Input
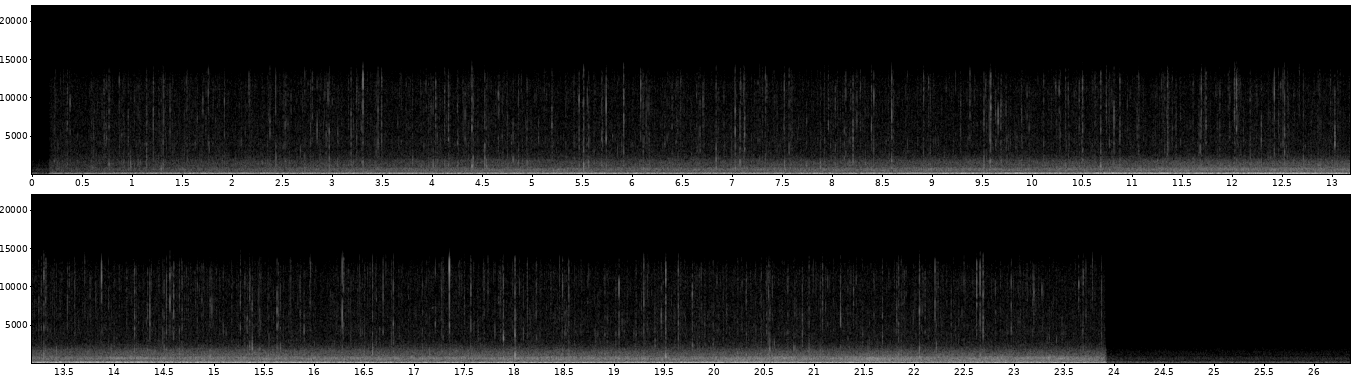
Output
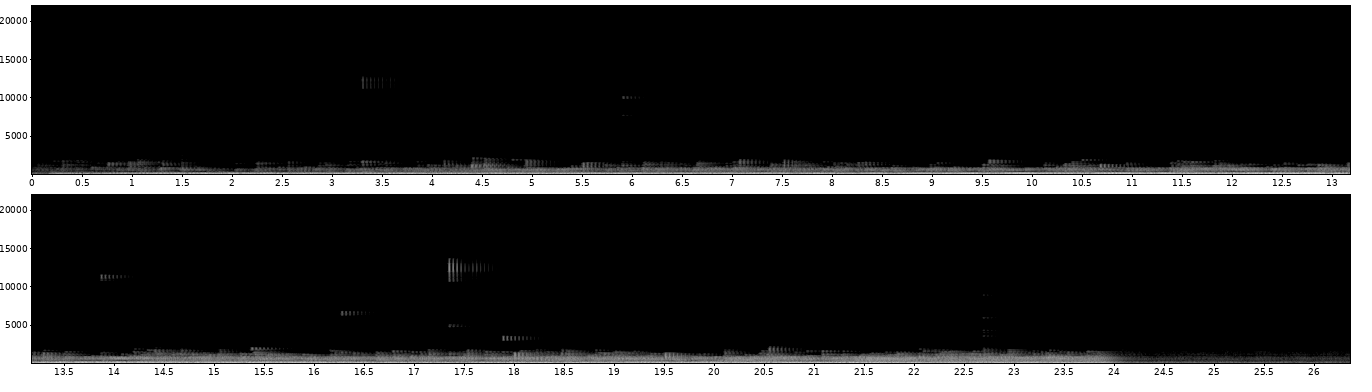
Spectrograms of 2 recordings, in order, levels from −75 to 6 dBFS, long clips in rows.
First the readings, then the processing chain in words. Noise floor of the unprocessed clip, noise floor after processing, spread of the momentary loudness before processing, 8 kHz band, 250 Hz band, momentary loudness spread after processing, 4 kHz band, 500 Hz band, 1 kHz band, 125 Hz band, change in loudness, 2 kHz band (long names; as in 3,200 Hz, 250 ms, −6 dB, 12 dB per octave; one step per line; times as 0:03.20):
−51 dBFS, −47 dBFS, 6 LU, below −15 dB, +4.5 dB, 6 LU, below −10 dB, +3.5 dB, +2.5 dB, +4.5 dB, +4.5 dB, can't be measured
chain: gate on every frequency bin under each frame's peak −25 dB strong
flutter between parallel walls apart 6.7 metres, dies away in 0.66 s
low-pass that shuts in the quiet parts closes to 1,200 Hz, open at −19.5 dBFS
level +2 dB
